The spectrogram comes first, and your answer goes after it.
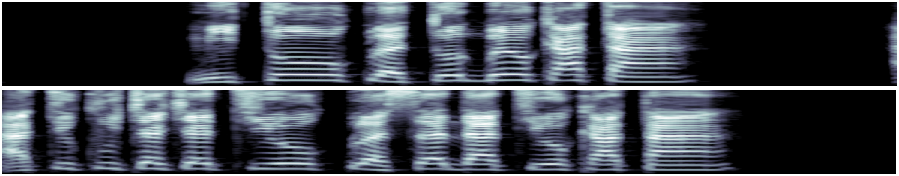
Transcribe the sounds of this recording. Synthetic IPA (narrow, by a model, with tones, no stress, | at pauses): mĩ˨t̪o˦wo˦k͡plɛ˨t̪o˦ɡ͡be˦wo˦ka˦t̪ã˦ | a̰˨t̪i˦ku˦t͡ʃɛ˦t͡ʃɛ˦t̪i˦wo˦k͡plɛ˨sɛ˦d̪a˦t̪i˦wo˦ka˦t̪ã˦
